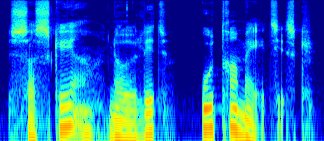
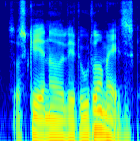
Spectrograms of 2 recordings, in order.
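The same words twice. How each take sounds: First: It is said slowly. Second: It is said fast.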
